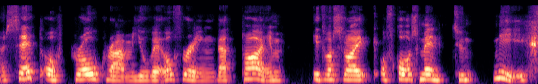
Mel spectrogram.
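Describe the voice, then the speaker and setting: A woman with a Finnish accent and a medium pitch speaks at a very slow pace. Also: fairly even intonation. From Finland. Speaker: spiritual show co-host. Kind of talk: casual spiritual conversation. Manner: halting, many fillers.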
